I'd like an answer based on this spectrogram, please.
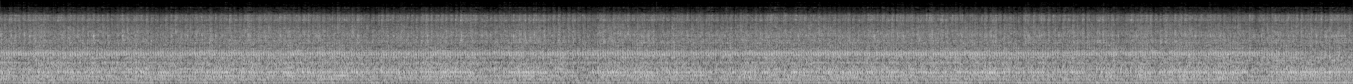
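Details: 1989 Toyota Corolla engine that isn't running right: rough, uneven idle with hard metallic knocking pounding through; suspected rod knock, failed connecting rod bearing.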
